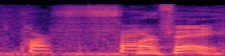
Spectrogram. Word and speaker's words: parfait: Parfait.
